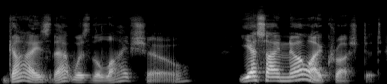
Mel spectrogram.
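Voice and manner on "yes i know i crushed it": excited. Real, not acted. Boasting after live show.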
